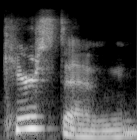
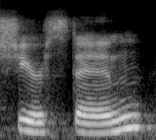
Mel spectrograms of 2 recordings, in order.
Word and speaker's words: Kirsten: keeps moving around so Kirsten you wanna would you like to introduce yourself hi my name is actually pronounced sheerston okay that's another one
